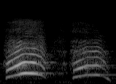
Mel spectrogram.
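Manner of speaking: high, repeated imitated baby wails; mock baby crying. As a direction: imitate a baby bawling in bursts. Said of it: "애기가 막 울어요". (아기 울음소리를 높게 흉내)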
